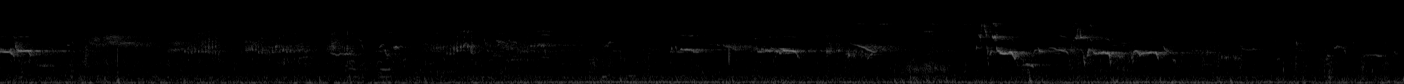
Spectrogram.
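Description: Several birds chirping and whistling in the forest canopy: a run of short calls and quick sliding notes, busiest about two thirds of the way through.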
